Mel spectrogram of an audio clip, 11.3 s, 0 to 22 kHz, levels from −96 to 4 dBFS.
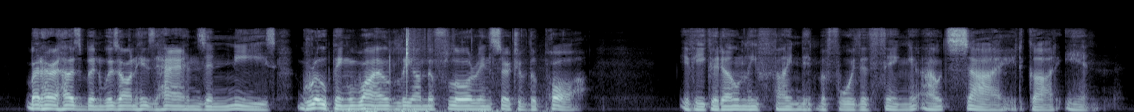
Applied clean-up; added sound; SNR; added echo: none; Shatter / Crushing; 8 dB; none.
